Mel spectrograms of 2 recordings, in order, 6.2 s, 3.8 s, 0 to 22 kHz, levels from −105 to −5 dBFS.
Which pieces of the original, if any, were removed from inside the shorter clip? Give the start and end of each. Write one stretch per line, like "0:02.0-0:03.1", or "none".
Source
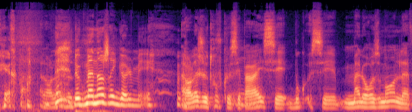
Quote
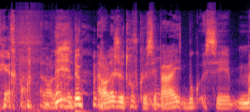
0:01.2-0:02.5
0:04.0-0:04.3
